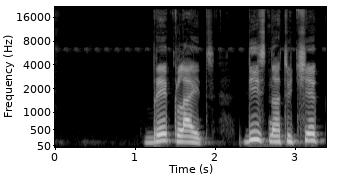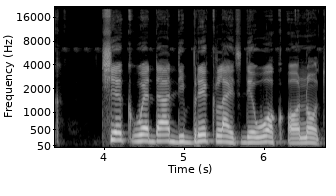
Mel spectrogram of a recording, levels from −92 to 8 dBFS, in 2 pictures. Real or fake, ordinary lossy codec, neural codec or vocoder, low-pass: real; none; none; none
